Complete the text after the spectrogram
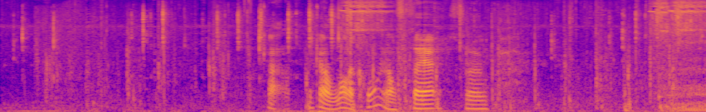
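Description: Footsteps run quickly over stone and gravel.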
